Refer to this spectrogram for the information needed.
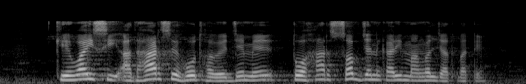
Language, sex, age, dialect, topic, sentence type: Bhojpuri, male, 25-30, Northern, banking, statement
